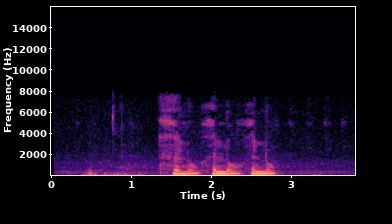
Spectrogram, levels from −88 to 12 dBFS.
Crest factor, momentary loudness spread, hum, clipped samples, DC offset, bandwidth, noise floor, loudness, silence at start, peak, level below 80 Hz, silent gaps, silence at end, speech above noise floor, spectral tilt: 16 dB; 23 LU; none; under 0.1%; under 0.1%; 7 kHz; -52 dBFS; -15 LUFS; 0.45 s; -2 dBFS; -44 dBFS; none; 1 s; 39 dB; -9.5 dB/octave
